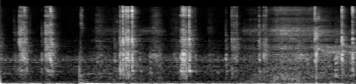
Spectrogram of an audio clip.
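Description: Faint, irregular clicks and light handling noise at a computer desk over a low steady hum.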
